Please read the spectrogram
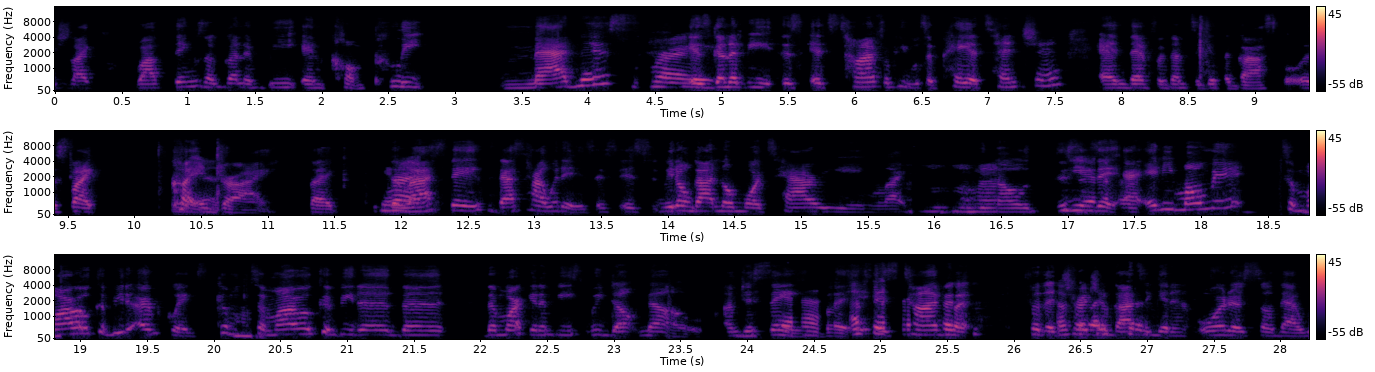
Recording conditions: video call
